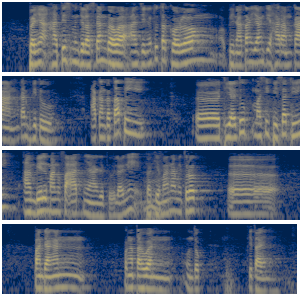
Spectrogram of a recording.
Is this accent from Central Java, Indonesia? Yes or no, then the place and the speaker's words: yes; Comal, Central Java, Indonesia; berasal dari Balutan Purwoharjo, Kecamatan Comal, Kabupaten Pemalang, Jawa Tengah.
